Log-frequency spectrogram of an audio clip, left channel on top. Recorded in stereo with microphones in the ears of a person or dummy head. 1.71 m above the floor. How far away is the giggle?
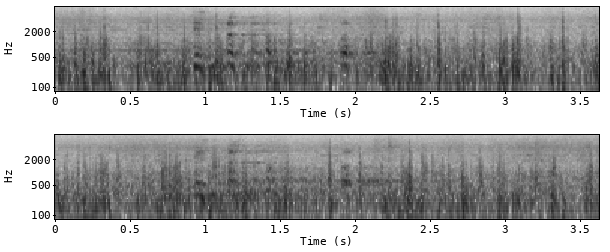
About 3 m.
